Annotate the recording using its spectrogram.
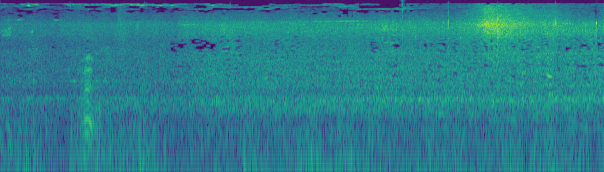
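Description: Street traffic passing close by, a steady rumble of car engines and tyres on the road, with a short laugh about a second in.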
